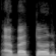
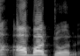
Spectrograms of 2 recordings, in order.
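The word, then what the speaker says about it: abattoir: कुछ लोग अबाटॉयर भी पढ़ते हैं, कुछ लोग एबाटर भी पढ़ते हैं, ठीक है।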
